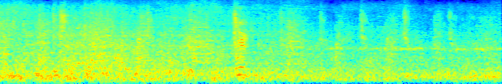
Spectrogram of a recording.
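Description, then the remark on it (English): A train departs, rolling along with a steady rumble, its wheels clacking over the rail joints in a loose, uneven rhythm. No one speaks. “Now leaving reality, destination, the Lost World. The train will be departing any minute.”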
